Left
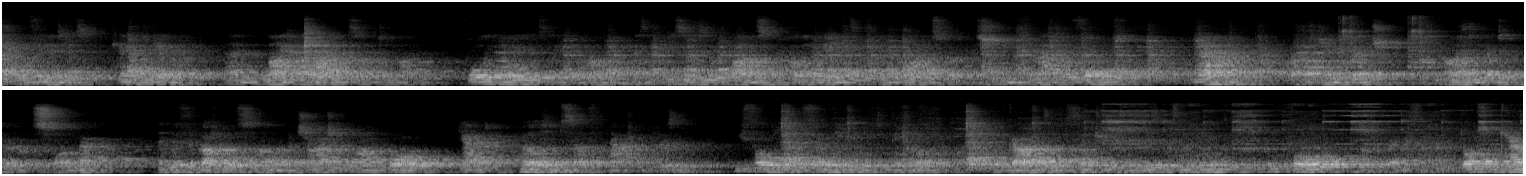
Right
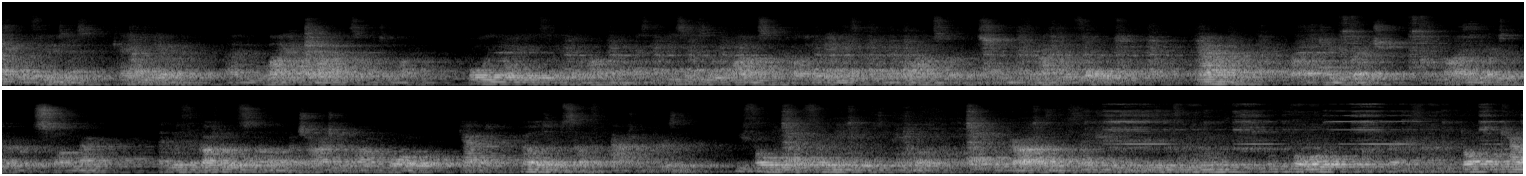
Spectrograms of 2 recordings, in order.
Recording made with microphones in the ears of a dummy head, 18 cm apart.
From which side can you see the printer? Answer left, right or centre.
left.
